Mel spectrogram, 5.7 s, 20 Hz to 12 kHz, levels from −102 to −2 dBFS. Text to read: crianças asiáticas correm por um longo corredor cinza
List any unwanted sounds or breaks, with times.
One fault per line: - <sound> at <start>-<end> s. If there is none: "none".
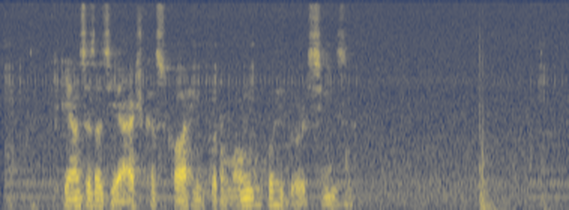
- thud at 4.8-5.2 s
